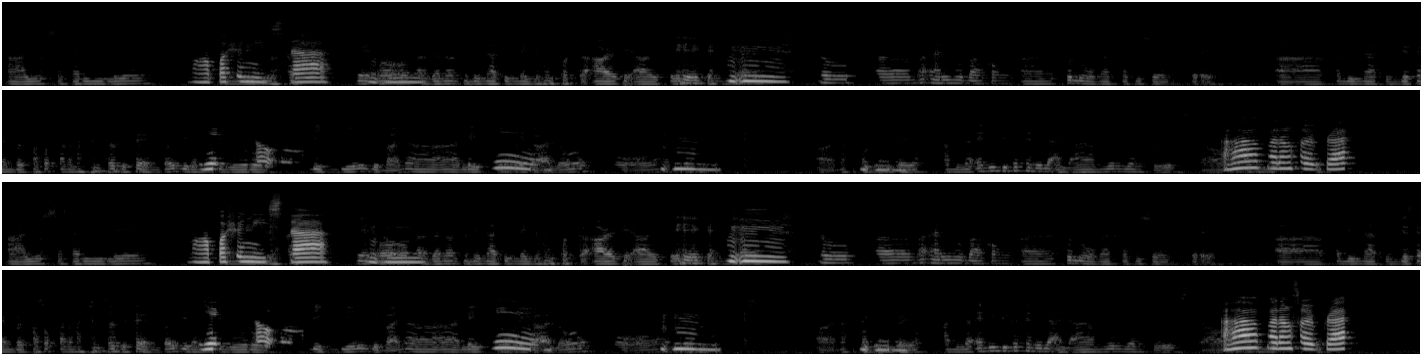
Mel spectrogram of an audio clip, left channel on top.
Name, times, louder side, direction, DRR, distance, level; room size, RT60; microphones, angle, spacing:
voice 1, 0.0-1.5 2.1-3.0 3.5-8.5 8.7-12.1 12.7-16.9 17.3-21.1 21.6-21.8 22.3-26.9 27.3-27.4, equal, 25° right, 2.5 m, -50 dB
voice 2, 1.9-3.3 3.6-4.2 7.3-7.9 16.2-16.3 16.7-17.1 19.1-19.7 20.9-21.4 22.8-23.2 26.4-27.6, right 6 dB, 75° right, 0.4 m, -31 dB
9.0 x 4.1 x 3.6 m
head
